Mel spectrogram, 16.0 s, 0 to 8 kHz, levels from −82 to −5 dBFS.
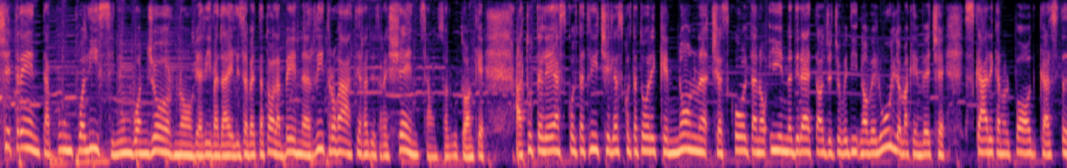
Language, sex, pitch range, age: Italian, female, 165-205 Hz, 50-69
